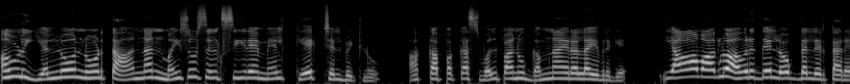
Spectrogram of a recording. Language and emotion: Kannada, angry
